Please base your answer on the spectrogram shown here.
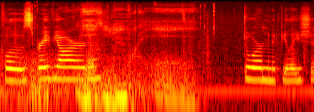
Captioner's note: guttural Noises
